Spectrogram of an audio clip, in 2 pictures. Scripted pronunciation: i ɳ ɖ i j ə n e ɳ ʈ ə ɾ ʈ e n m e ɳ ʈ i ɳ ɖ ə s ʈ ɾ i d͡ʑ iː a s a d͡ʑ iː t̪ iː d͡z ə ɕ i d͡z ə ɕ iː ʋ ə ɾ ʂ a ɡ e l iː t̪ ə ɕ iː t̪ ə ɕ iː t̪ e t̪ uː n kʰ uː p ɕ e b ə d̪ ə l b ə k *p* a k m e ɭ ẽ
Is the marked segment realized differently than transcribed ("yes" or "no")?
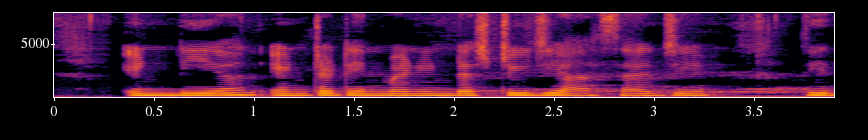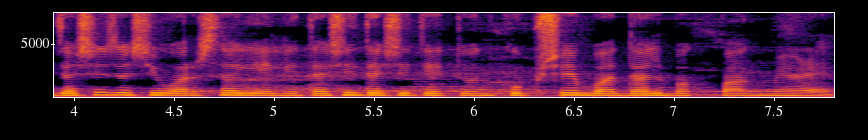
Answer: no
